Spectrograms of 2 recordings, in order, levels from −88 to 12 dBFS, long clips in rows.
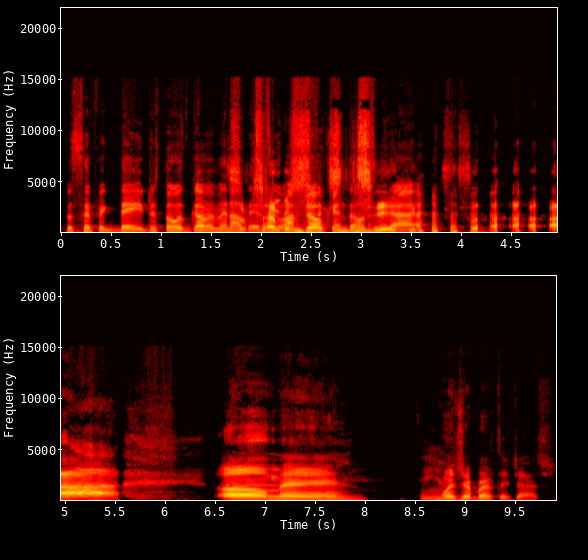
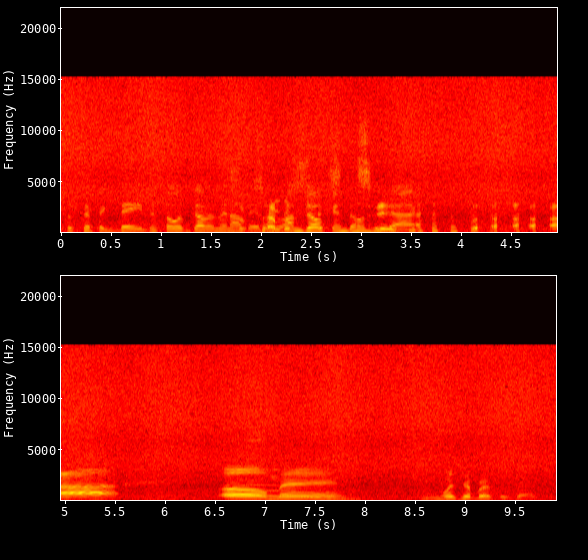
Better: first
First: none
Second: hiss; loud; throughout; 3 dB below the speech

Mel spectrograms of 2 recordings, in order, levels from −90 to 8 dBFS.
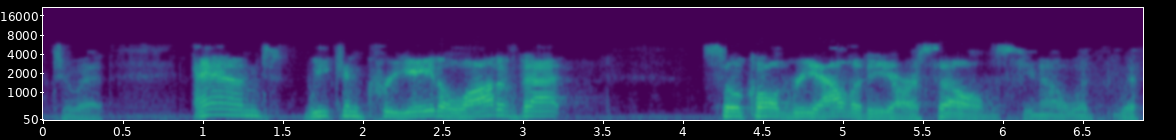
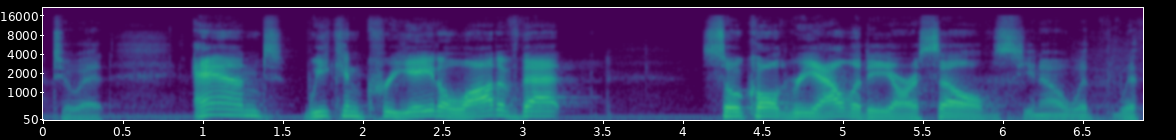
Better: second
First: garbled, watery; badly; nothing above 5.5 kHz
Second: none

